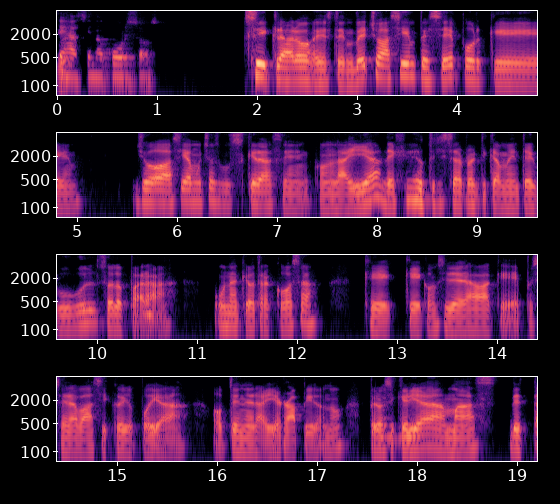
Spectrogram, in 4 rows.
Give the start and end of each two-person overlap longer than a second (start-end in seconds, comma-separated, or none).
none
